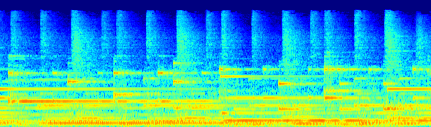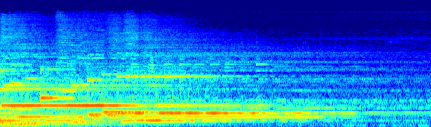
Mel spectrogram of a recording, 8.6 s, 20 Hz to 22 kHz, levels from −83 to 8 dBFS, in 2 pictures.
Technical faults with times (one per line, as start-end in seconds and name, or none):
none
